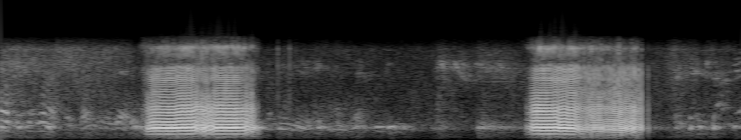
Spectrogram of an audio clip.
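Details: Dog snoring in sleep, reportedly with eyes open: two loud, buzzing, vibrating snores about four seconds apart with quiet breathing between; snoring.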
